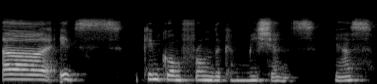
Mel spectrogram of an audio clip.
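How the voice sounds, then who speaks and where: A woman's voice: medium pitch, steady tone, slow pace. A woman from Belgium, giving an upbeat, persuasive presentation over a video call. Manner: upbeat and persuasive, urging listeners on. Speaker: presenter of an info session.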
